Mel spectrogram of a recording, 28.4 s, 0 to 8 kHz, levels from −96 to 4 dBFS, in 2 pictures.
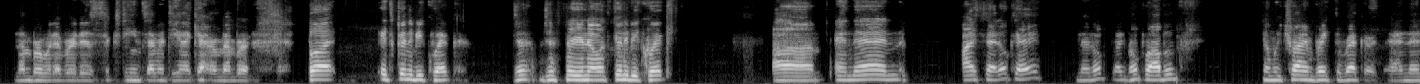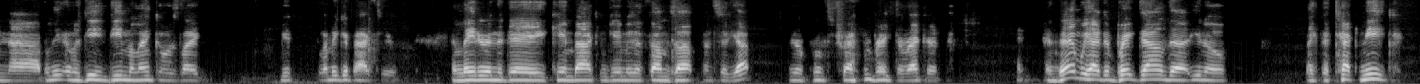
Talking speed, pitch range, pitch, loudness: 210 wpm, 135-160 Hz, 145 Hz, -22 LUFS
